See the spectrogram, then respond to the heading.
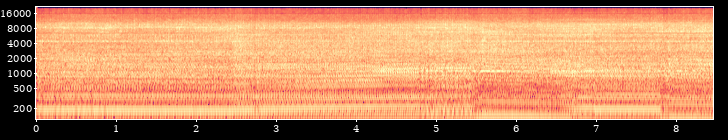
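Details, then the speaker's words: Honda CB200T motorcycle first run after camshaft and valve replacement: revs hold a steady drone, then stumble and dip unevenly as the throttle opens; breaking up, blamed on a bad carburetor; transmission works. "yeah the it's breaking up here transmission's working and the engine sounds good"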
